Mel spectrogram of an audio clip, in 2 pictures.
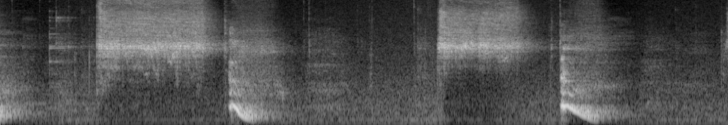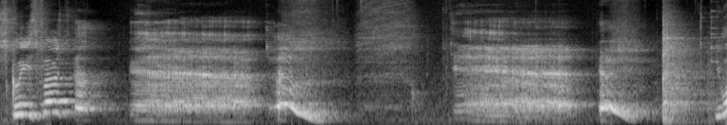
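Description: A man exhales forcefully with each pull.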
